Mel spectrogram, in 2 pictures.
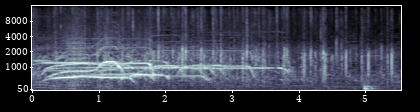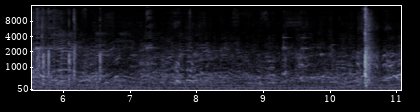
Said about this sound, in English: Give a huge round of applause for the beautiful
